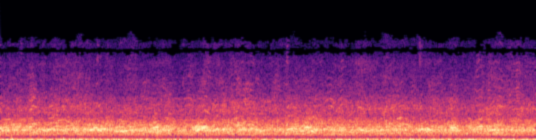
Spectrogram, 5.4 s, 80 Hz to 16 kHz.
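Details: Migrating snow geese massed at Bath, Pennsylvania, 19 January 2021, producing a relentless chorus of barking honks at even loudness, carried over a low, rumbling background.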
